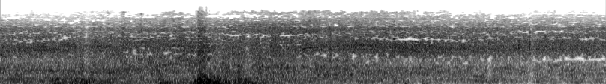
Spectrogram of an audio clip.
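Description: Under-construction cable-stayed concrete-and-steel bridge collapsing into a river: a dense, steady rushing roar with one deep rumble about two and a half seconds in.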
